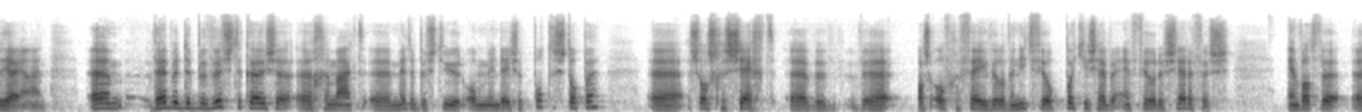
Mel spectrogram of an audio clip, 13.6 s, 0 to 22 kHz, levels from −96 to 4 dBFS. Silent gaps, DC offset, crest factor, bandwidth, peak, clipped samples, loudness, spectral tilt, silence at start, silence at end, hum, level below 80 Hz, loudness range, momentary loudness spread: none; under 0.1%; 20 dB; 13 kHz; -10 dBFS; under 0.1%; -30 LUFS; -4.5 dB/octave; 0 s; 0 s; none; -70 dBFS; 4 LU; 10 LU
